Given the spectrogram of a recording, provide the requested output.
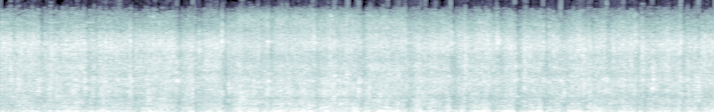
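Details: Flour mill (atta chakki) motor running after starter/contactor repair and final connection, with starter copper contacts aligned: loud, steady roar with an even, unbroken hum, no knocks or surging; motor runs normally.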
